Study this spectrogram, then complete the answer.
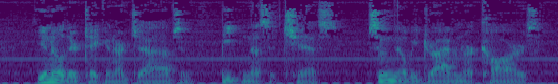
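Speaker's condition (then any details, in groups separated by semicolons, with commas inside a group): No condition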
